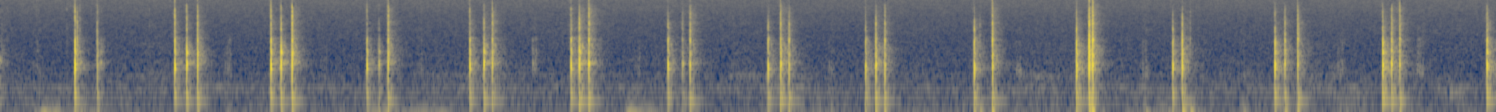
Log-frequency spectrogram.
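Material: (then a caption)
Plastic. A hand grips and taps the body of a medium clear plastic jar full of peanuts, then fingertips tap its red plastic lid. The result is short, dry plastic taps falling in quick clustered groups at a steady pace of roughly one group per second. The taps have a mid-pitched knock, no ring, and a soft low hum beneath them.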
